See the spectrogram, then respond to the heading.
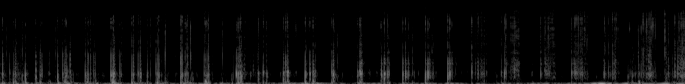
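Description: Long nails rapidly tap and scratch the embossed surface of a small black glossy croc-embossed faux leather shoulder bag held in both hands. The result is a dense stream of short, dry clicks and scratchy scraping with no ring after each hit.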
